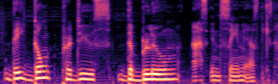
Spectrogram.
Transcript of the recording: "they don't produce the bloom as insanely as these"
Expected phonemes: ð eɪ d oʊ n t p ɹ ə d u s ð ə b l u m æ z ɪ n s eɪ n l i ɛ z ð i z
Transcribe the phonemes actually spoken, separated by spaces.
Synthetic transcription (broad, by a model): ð eɪ d oʊ n t p ɹ ə d u s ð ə b l u m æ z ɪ n s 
